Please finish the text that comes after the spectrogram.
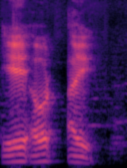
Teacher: कंठ तालव्य यानी कंठ और तालु की मदद से जो उच्चारित होते हैं उसे कंठ तालव्य कहते हैं।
